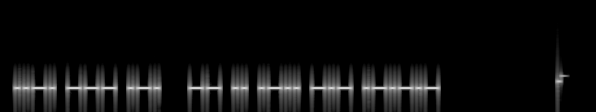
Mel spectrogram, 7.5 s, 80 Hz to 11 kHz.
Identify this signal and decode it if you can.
Morse code, heard as a keyed tone, about 22 wpm, 700 Hz. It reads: FOR MILK.
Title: Sentences from Top 1500 Words 22wpm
